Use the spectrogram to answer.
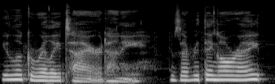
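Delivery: usual speaking voice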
